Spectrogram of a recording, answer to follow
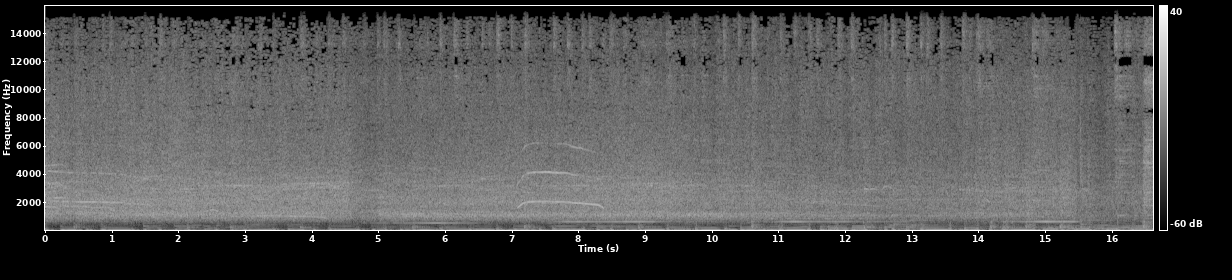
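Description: Live band music played loudly through a PA, with heavy bass and electric guitar, heard from the crowd.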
